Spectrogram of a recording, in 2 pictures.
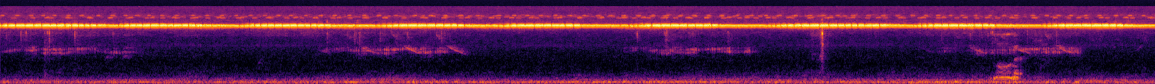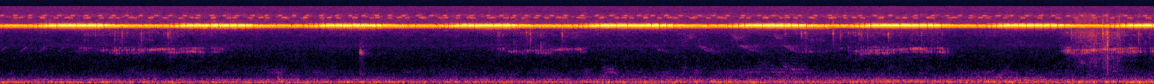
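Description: Steady high-pitched insect chorus with a gentle pulse. A short mid-pitched call repeats about every four seconds over a low rumble.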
